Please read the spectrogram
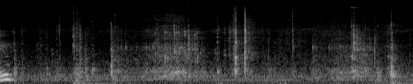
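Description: A few scattered clicks and knocks from a Brother MZ53 sewing machine being worked by hand, with the hand wheel turned to raise the needle and the fabric pulled out from under the presser foot; the motor is not running.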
